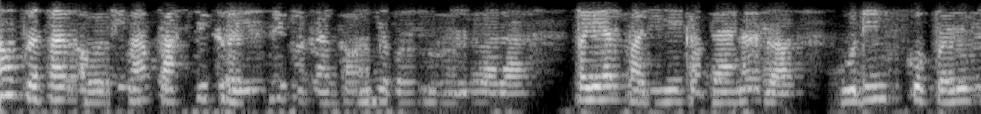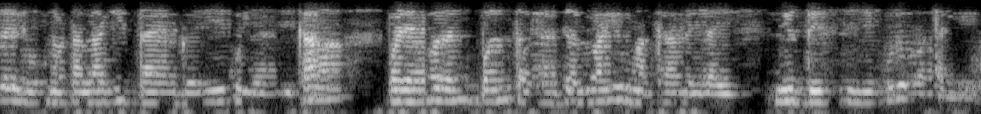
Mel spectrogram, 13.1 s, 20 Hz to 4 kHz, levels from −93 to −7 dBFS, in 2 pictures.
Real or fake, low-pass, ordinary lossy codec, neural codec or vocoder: real; 3.6 kHz; Opus, 16 kbps; none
